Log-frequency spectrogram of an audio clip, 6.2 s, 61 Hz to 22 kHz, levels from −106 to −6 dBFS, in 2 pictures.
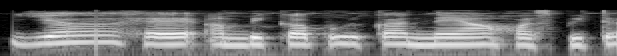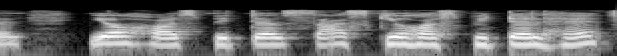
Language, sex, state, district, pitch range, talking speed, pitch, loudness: Hindi, female, Chhattisgarh, Sarguja, 205-225 Hz, 105 wpm, 215 Hz, -18 LUFS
